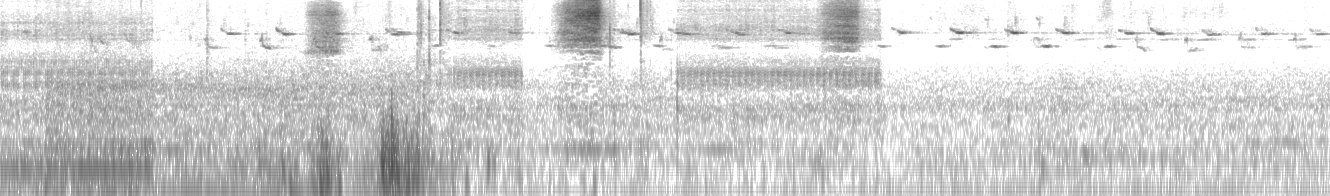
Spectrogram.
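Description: A small bird chirping over and over, short high falling notes about two a second. Two short hissing bursts stand out, the louder about four seconds in and a second one about two seconds later.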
